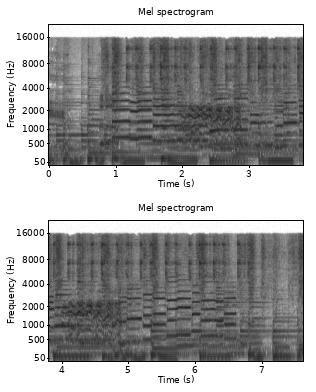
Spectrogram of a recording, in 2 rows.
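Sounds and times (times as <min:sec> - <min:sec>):
bouncy full musical backing: 0:00.0 - 0:07.6
shrill wavering horse whinny: 0:01.2 - 0:05.2.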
